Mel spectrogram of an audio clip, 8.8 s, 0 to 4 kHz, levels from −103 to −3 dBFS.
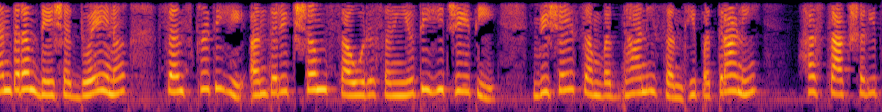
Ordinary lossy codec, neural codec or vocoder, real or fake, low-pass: none; none; real; 3.6 kHz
